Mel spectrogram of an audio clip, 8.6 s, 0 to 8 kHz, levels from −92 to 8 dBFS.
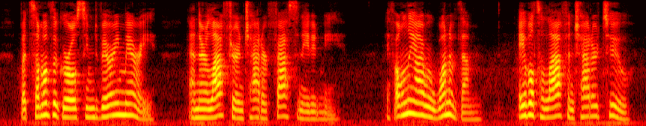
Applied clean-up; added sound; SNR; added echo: none; none; none; none.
